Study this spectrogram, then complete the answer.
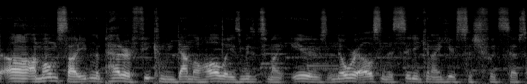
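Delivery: ordinary talk, nothing marked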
